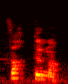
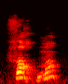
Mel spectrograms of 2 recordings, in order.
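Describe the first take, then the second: First: The middle E is clearly pronounced. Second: The middle E is dropped entirely. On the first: The speaker calls it right. "j'entends bien le E" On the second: The speaker calls it wrong. "Je ne dis pas"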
